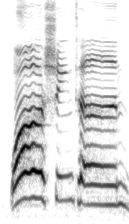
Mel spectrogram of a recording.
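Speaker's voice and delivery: high, drawn-out station call; conductor's call. A narrator's reading. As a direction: stretch out "Washington" like a conductor. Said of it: "the conductor calls".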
